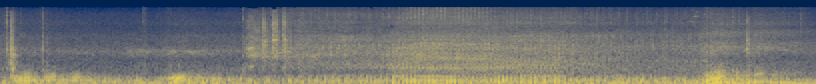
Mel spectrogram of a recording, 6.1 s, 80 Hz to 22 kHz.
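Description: Bajaj Pulsar 200 NS single-cylinder motorcycle engine running, with three short throttle blips that rise and fall in pitch, the biggest near the end, as the loaded bike is edged into position on soft ground.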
